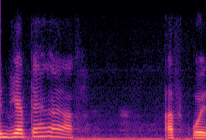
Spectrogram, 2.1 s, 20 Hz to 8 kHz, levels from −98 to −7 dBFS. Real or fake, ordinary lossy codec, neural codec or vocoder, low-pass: fake; Opus, 24 kbps; codec, 16 kHz, 1 kbps, FunCodec, trained on LibriTTS, 50 frames a second; 7.2 kHz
